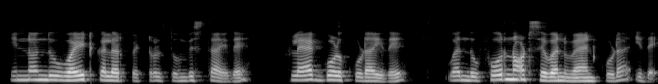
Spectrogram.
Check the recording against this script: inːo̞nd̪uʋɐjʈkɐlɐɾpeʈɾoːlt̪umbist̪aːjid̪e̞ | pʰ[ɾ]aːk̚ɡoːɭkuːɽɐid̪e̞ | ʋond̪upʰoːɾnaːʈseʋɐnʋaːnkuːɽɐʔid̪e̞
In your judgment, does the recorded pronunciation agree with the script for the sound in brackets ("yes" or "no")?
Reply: no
